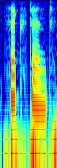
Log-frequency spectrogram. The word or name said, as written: sextant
